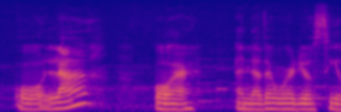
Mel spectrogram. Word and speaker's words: hola: careful with that but you know that hola is pronounced without the h so build on what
